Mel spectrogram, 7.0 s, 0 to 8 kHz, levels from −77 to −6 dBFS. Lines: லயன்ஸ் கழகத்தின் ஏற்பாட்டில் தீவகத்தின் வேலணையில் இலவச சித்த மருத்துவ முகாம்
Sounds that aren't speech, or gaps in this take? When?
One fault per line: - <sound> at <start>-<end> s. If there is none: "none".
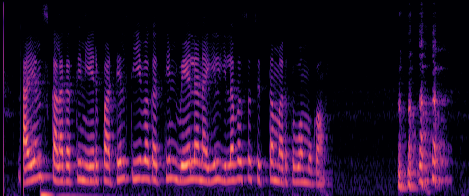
- laugh at 6.0-6.8 s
